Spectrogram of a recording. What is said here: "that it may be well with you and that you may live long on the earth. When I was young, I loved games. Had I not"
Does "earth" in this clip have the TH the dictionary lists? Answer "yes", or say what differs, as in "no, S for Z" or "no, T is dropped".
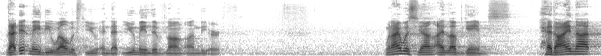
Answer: yes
